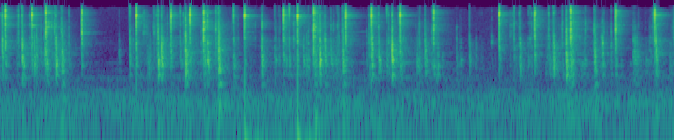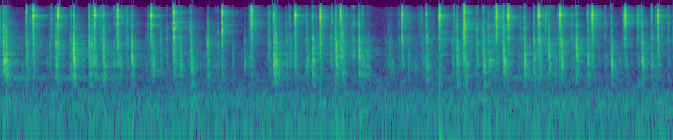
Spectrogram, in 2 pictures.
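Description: Fingertips with long painted nails type steadily on a pink backlit plastic mechanical keyboard with round typewriter-style keycaps and a hollow case. The bright, crisp keystroke clacks come in quick irregular runs with a few short pauses, each click dying away almost instantly over a faint low hum.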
